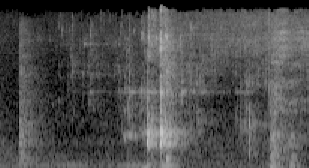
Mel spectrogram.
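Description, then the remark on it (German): Carbonated apple spritzer is poured into a glass close to the microphone, with splashy gurgles peaking mid-pour and a soft fizzing hiss lingering afterward. No voices are heard. “Immer wenn man Kohlensäurewasser eingießt und es ganz nah, ich probiere es mal”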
